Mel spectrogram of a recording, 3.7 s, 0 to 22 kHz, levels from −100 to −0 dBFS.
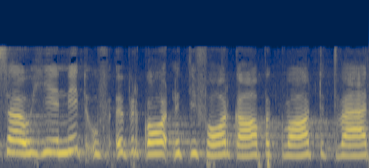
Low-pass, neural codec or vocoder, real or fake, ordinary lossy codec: none; none; real; none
